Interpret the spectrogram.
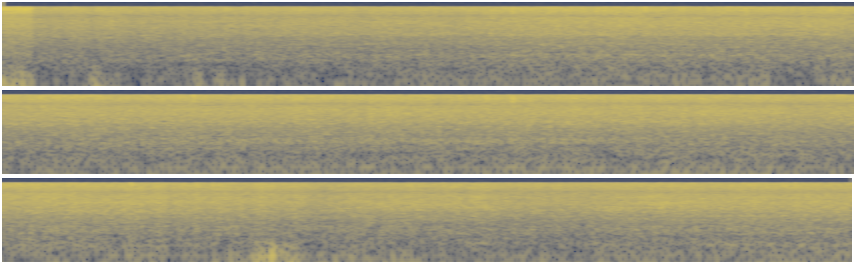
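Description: Heavy rain pouring down steadily, an even hiss. A brief low thump about ten seconds in.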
